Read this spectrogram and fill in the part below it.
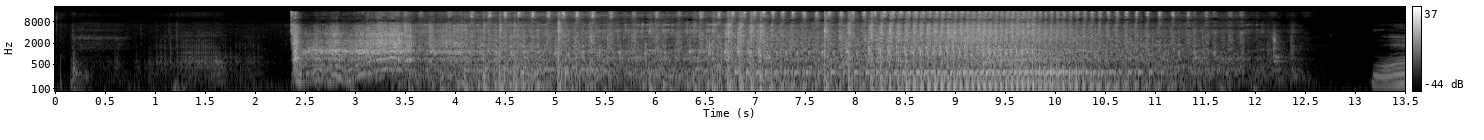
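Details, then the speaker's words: Wheel Horse GT14 garden tractor, long abandoned, old fuel, starting with starting fluid sprayed in after starter slipping; fires abruptly, blows smoke, settles into steady even run about ten seconds then shuts off; normal start, smooth run. "has life Wow fires replicas nothing I don't know how long this thing sat blew quite a bit of smoke out of it Wow sounds good smooth yeah that's really exciting very excited"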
